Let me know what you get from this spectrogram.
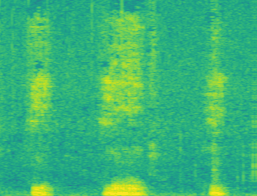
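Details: Sleeping newborn French Bulldog puppies, two young males, grunting in their sleep: three low, throaty growl-like grunts, the middle one longest at about half a second, in a quiet indoor room.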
